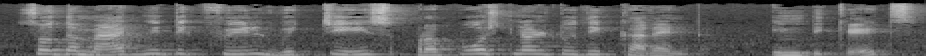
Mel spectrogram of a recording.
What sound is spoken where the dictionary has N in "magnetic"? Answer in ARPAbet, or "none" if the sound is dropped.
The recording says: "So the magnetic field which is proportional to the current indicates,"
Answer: N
